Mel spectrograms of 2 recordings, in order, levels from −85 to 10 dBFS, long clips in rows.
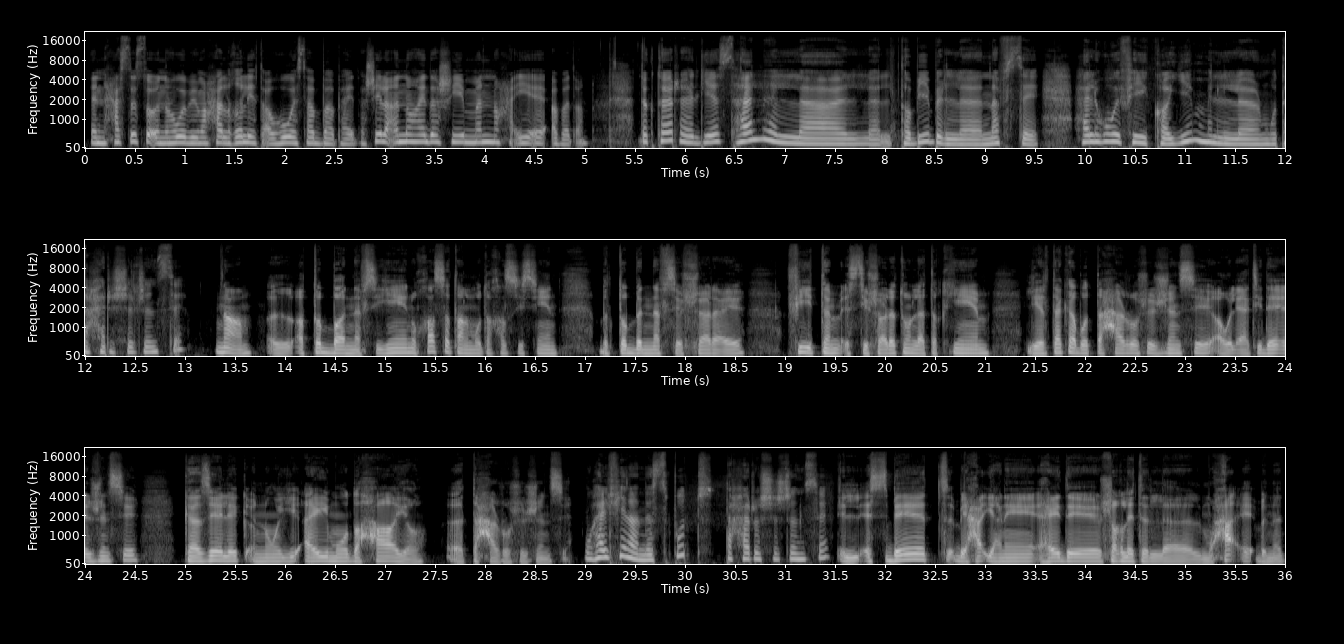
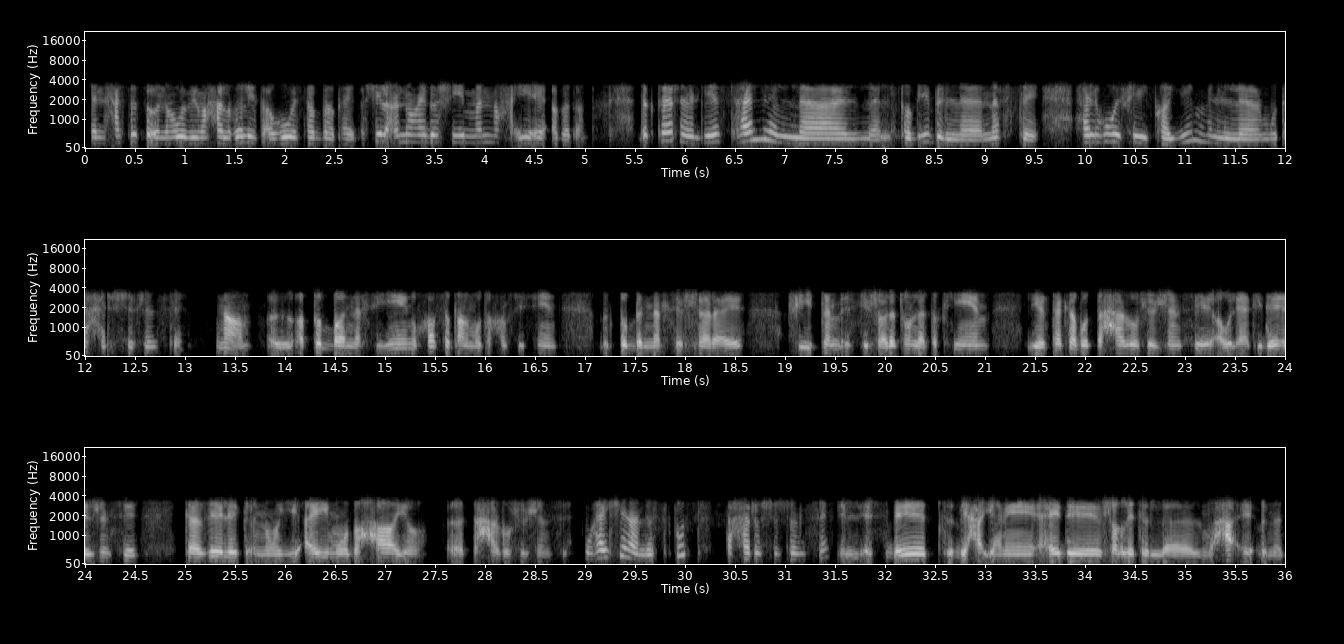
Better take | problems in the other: first | phone-call audio; poor line; nothing above 3 kHz

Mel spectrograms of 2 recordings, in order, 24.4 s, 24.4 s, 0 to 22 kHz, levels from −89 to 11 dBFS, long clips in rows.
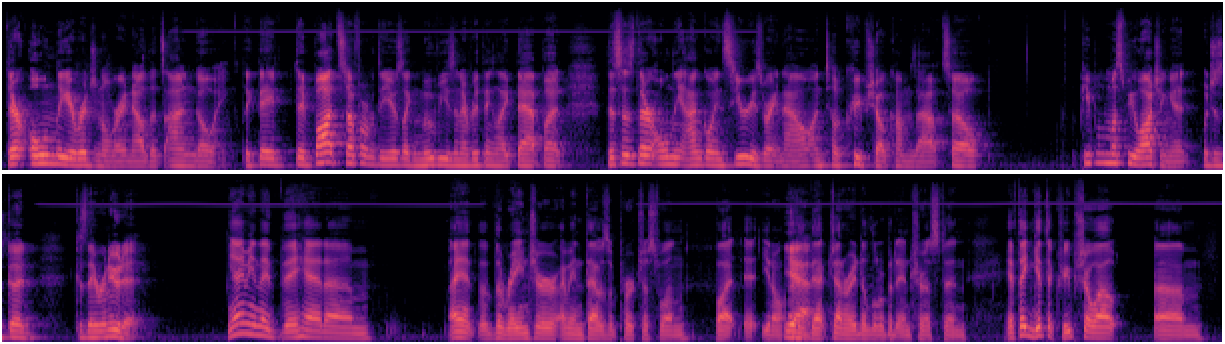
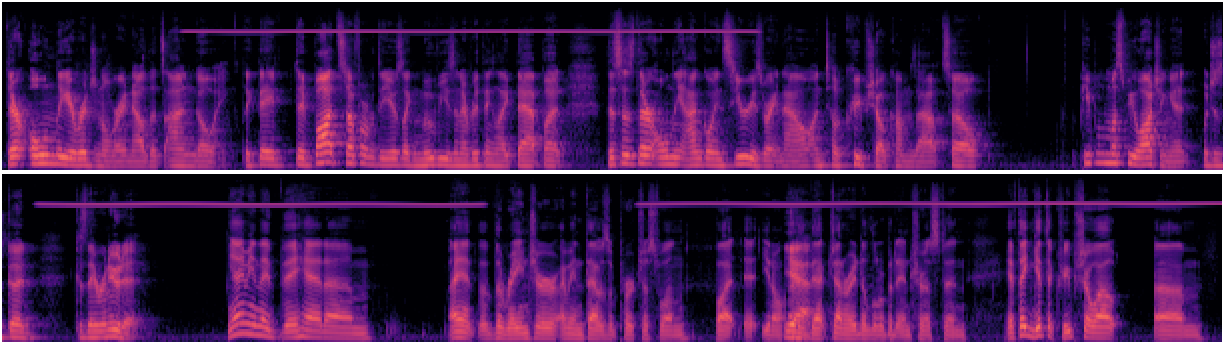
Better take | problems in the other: first | high-pitched whine; loud; from 2 to 7.5 s, from 13 to 17 s and from 19 s on; 10.5 kHz, 8 dB below the speech; faint in the first

